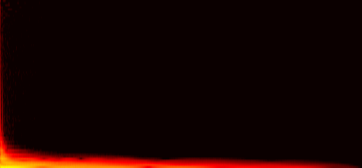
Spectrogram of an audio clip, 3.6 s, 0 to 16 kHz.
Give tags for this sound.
Dexed-Harp
DX-7-Harp
DX-Harp
Electric-Harp
FM-Harp
Harp

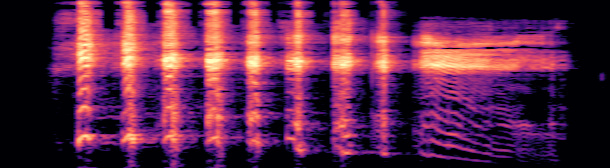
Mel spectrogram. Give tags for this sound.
creepy
evil
fear
fearful
ghost
Halloween
haunted
hell
horror
nightmare
old-lady-laugh
scary
scary-sound
scary-sounds
sinister
spooky
spooky-sound
spooky-sounds
terrifying
thrill
weird
Witch
witch-cackle
witch-cackling
witches
Witch-laugh
witch-laughing
witch-laughter

